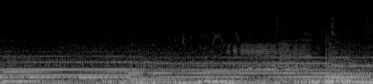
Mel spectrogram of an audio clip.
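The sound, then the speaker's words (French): A flock of sheep bleating in overlapping, wavering calls, several animals at once, steady throughout with no talking, as the flock moves onto a path a few meters away. “Un nouveau bêlement, puis un second, et ce fut tout un troupeau de moutons qui s'engagea sur le sentier à quelques mètres de lui.”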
